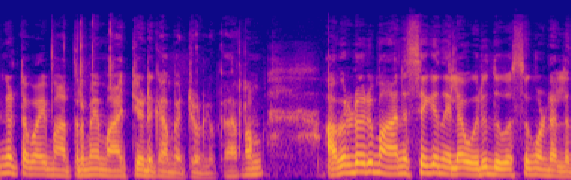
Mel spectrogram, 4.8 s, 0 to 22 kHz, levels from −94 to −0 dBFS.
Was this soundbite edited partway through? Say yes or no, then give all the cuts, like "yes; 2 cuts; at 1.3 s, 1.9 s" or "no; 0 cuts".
no; 0 cuts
